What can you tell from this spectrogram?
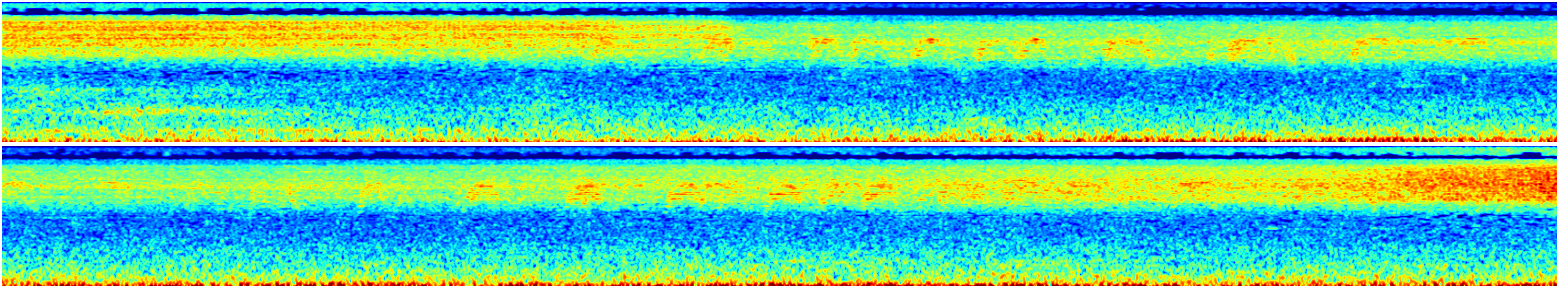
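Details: Male cicada singing to court a female below him that backs off; a softer sustained shrill buzz, swelling slightly near the end, over low rumbling background noise.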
